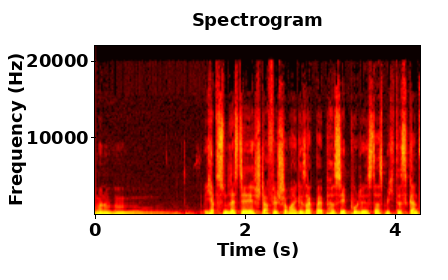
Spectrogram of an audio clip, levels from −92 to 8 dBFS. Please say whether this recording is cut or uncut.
uncut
